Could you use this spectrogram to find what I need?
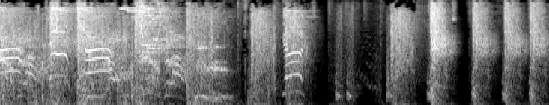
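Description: Blows land with sharp, heavy thuds in quick succession.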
